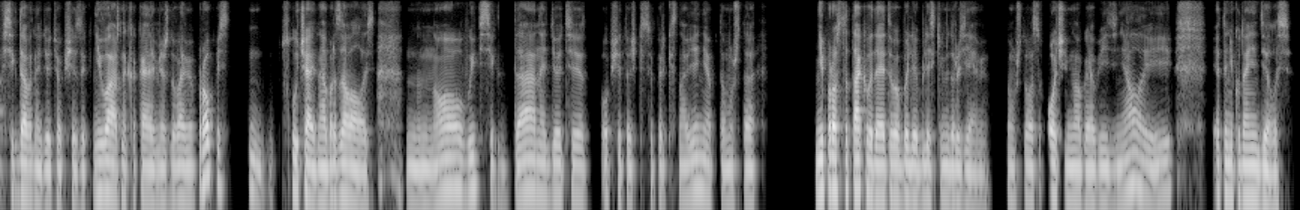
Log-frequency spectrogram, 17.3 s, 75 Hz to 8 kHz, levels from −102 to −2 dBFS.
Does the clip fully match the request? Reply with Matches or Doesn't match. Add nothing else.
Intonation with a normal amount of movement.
Doesn't match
